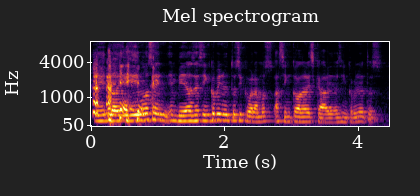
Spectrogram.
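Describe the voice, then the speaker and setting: A man's voice: fairly high pitch, steady tone, fast. A man hosting a casual podcast chat in who leads the talk and laughs often. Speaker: podcast host. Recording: echoey room.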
